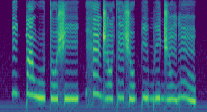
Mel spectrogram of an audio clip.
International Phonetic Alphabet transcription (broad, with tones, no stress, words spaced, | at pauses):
i˦k͡pã˦ wu˧to˧ʃi˧ | hɛ̃˦d͡ʒɔ̃˧tĩ˧ʃo˧ ki˧bi˧ d͡ʒũ˦ ɡũ˦˨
